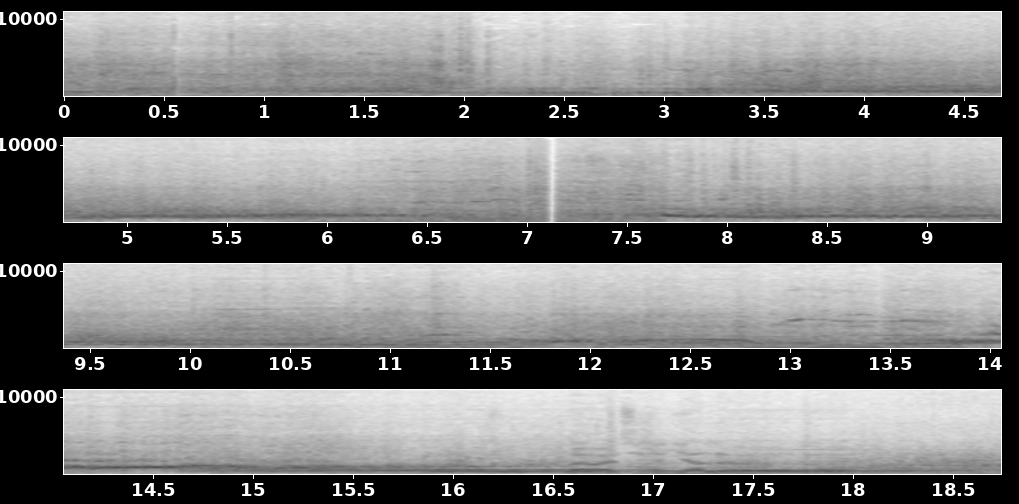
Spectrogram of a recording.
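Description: A four-wheel-drive Citroën rally car at the Rallye Mont Blanc, its engine roaring loud and constant with tires skidding and squealing across the stage, a commentator's voice talking over the noise throughout.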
